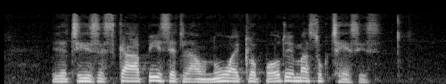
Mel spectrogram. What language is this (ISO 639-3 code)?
epo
